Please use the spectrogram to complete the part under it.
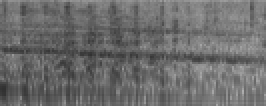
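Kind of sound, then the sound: vehicle, ambulance siren passing by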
